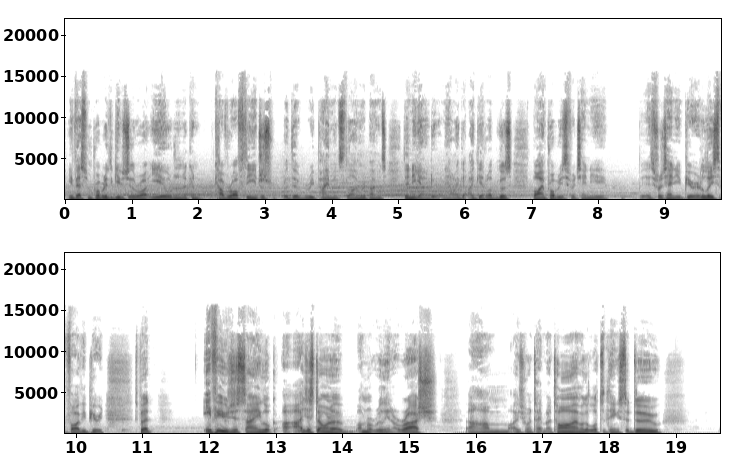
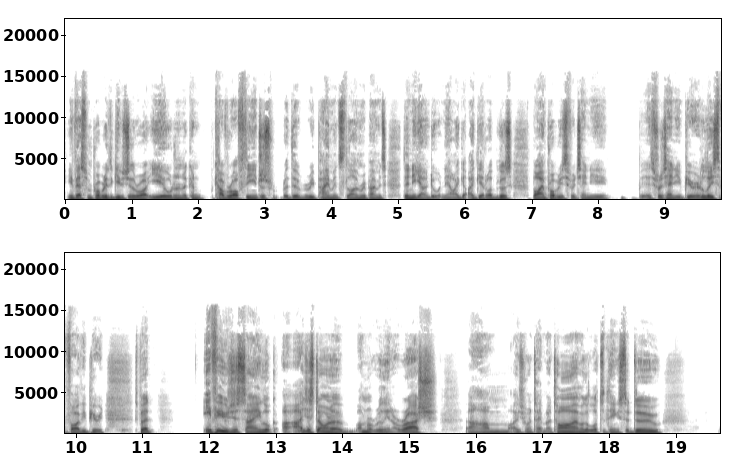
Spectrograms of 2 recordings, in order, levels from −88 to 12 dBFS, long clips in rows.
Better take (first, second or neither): second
